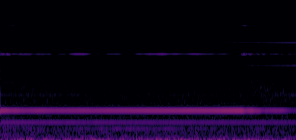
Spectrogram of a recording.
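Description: Vibraphone ringing softly: two pure, steady tones held through a hush in the band.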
